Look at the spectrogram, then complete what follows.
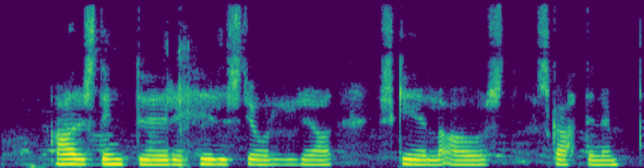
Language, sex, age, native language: Icelandic, female, 12, Icelandic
